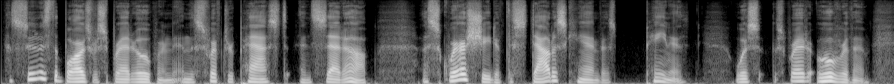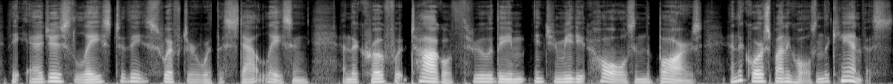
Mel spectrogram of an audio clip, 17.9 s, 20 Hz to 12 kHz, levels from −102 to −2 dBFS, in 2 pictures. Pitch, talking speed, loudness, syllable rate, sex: 125 Hz, 180 wpm, -23 LUFS, 5.2 syllables/s, male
